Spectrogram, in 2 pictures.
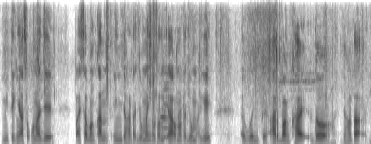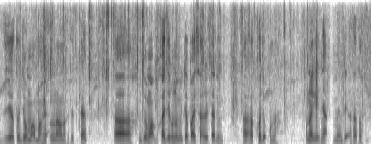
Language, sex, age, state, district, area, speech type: Santali, male, 18-30, West Bengal, Malda, rural, spontaneous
